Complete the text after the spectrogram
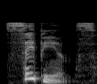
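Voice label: "sapience", British English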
